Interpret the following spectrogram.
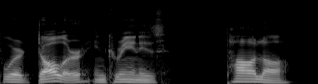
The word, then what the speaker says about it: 달러: So we have this word dollar in Korean is 달러. So it's a very light T sound at the beginning.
